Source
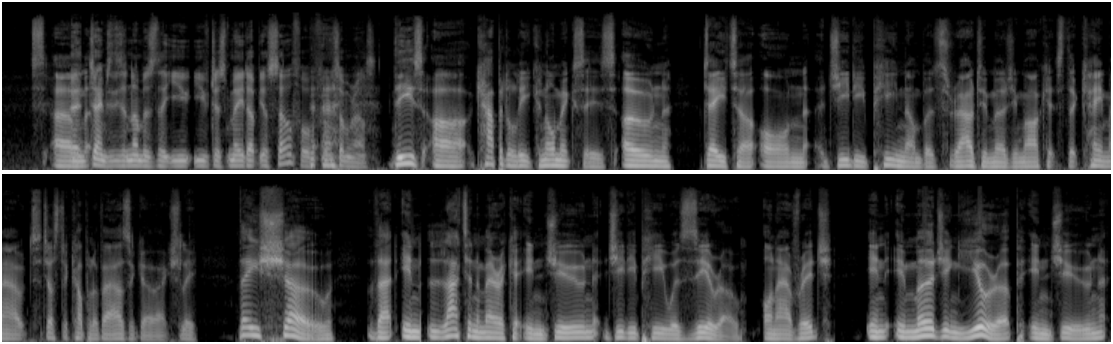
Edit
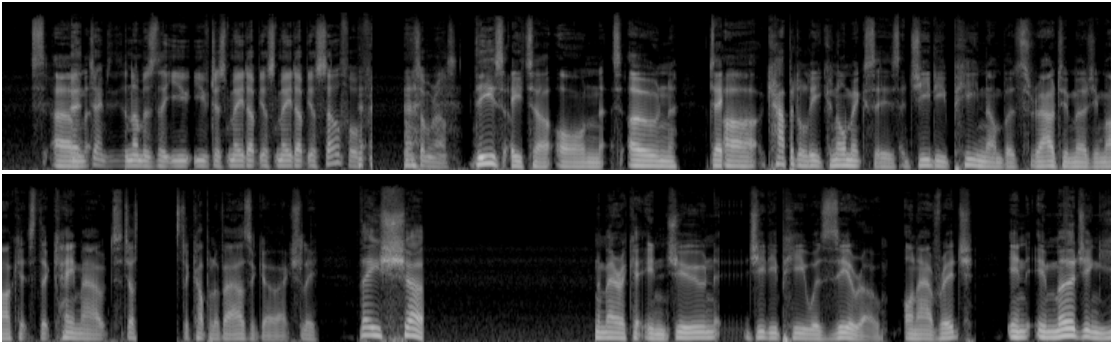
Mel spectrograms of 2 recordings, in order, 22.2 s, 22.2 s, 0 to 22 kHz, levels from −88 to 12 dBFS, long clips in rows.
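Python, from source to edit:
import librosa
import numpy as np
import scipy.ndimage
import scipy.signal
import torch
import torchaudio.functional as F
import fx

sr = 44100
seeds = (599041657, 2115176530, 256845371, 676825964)

y = fx.edit(x, sr, fx.fade_out_to(start_s=0.71, length_s=0.52, curve='qua', floor_db=-20.5),
    fx.repeat(start_s=2.24, length_s=0.48, count=2),
    fx.insert_room_tone(at_s=3.22, length_s=0.33),
    fx.swap(start_s=4.29, length_s=1.77, other_s=7.14, other_length_s=1.02),
    fx.insert_silence(at_s=11.63, length_s=0.4),
    fx.room_tone_fill(start_s=14.09, length_s=1.73),
    fx.stutter(start_s=17.07, slice_s=0.04, count=6), tone=tone)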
